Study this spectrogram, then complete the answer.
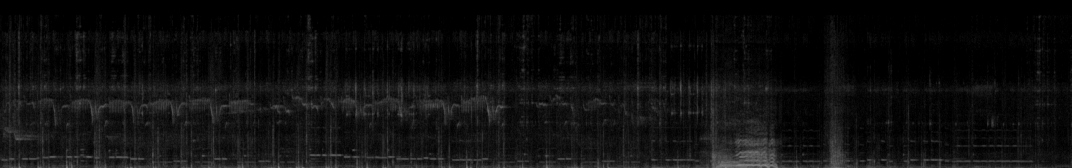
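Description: Horse hooves clip-clopping steadily in Kingdom Come: Deliverance, with a neigh breaking out near the middle, set against game music and occasional voices.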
